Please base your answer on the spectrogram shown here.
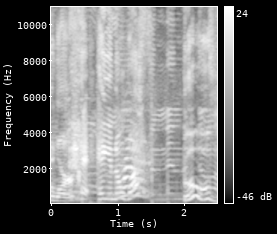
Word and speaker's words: Boov: Boove rhymes with groove.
